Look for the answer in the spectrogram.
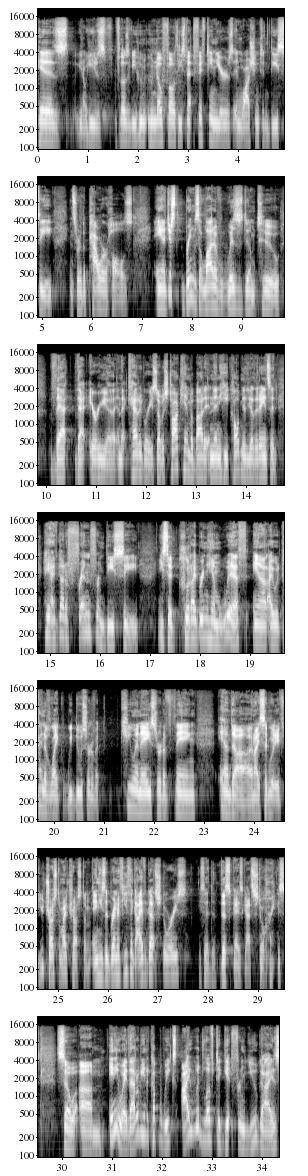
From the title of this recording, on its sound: at Timberline Church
